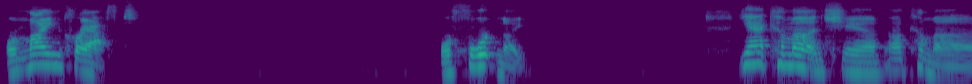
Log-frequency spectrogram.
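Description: A middle-aged man speaks with animation, close to a microphone, pausing between phrases.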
